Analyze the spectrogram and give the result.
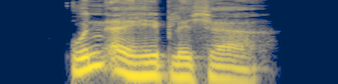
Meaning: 1. comparative degree of unerheblich 2. inflection of unerheblich: strong/mixed nominative masculine singular 3. inflection of unerheblich: strong genitive/dative feminine singular
- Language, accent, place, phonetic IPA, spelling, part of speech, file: German, Germany, Berlin, [ˈʊnʔɛɐ̯heːplɪçɐ], unerheblicher, adjective, De-unerheblicher.ogg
